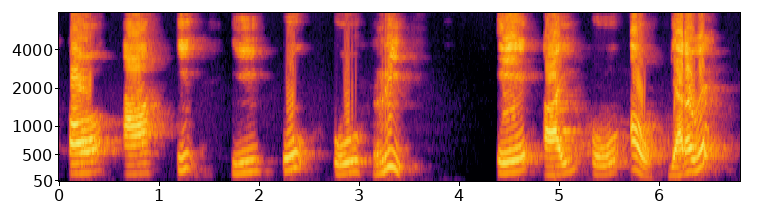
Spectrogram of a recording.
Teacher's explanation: जितने भी मैंने अभी तक स्वर बोले वो सब के सब निरनुनासिक है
